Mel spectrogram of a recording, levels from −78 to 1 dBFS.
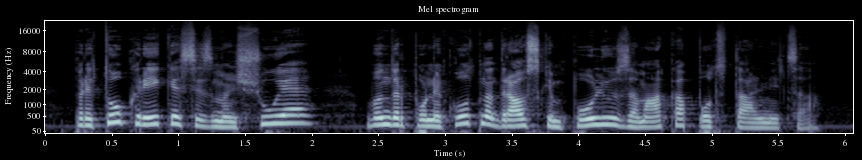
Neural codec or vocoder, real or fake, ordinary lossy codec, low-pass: none; real; none; none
